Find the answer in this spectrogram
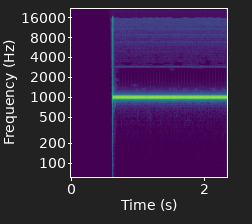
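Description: Steady test-tone beep at one unwavering pitch, the reference tone that goes with color bars, switching on with a click about half a second in and holding.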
